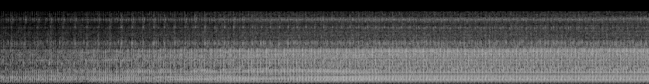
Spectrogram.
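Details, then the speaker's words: Homemade rotary vane air compressor, temporarily assembled and spun on a drill press at about 300 RPM, well below its working speed: a steady whirring hum with an even rhythmic pulse once the vanes engage, running smoothly. "That was actually nowhere near the speed it will be rotating when in use, but it's about 300 RPM"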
